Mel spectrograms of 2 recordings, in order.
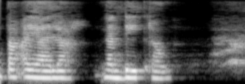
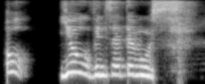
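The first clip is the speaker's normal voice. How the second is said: ordinary talk, nothing marked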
